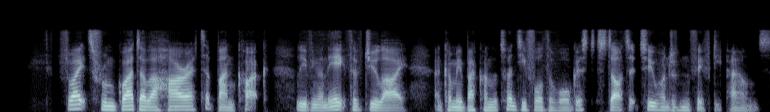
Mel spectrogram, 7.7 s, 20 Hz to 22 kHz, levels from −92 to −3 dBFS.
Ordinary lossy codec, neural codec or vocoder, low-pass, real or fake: none; codec, 16 kHz, 0.5 kbps, X-Codec, HuBERT features, trained on LibriSpeech; 7.2 kHz; fake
